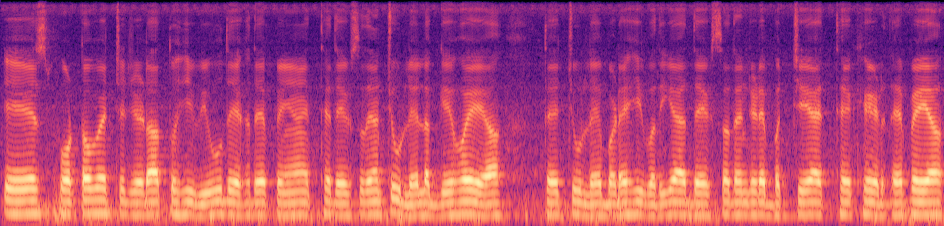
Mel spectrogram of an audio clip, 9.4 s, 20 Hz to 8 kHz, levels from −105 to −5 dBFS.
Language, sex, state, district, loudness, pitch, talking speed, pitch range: Punjabi, male, Punjab, Kapurthala, -16 LUFS, 120 Hz, 195 wpm, 115-125 Hz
